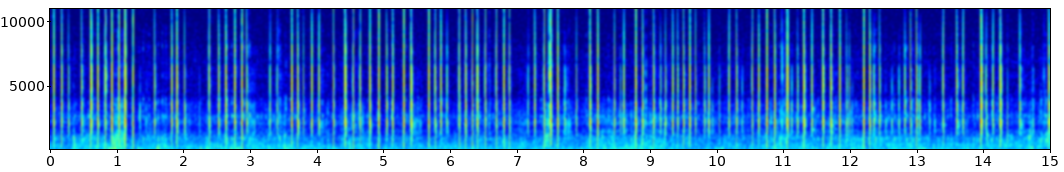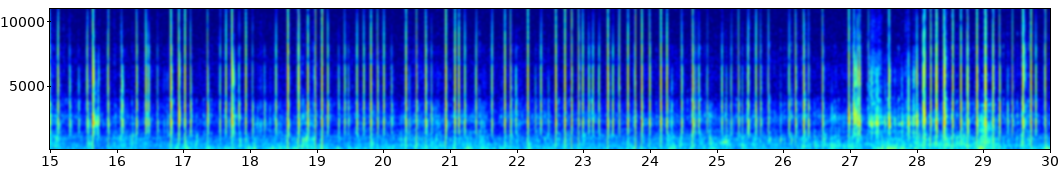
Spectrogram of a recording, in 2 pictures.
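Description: Mountain bike rattling over a rough dirt trail: a dense, irregular run of sharp clicks and knocks as the bike's parts shake over the ground.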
